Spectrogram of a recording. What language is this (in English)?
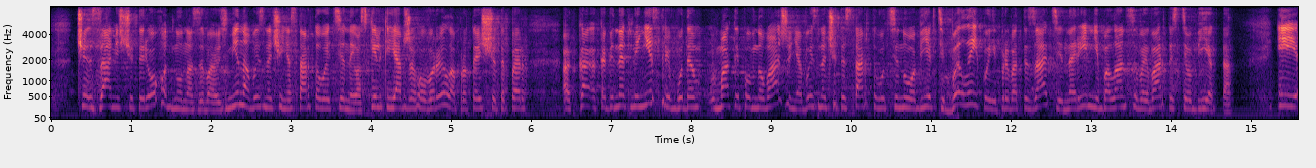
Ukrainian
